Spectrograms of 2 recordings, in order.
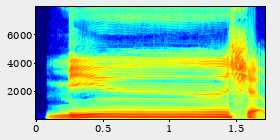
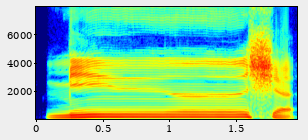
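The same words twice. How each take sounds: First: The nasal is light, with air through mouth too. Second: The same.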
